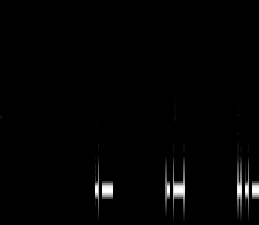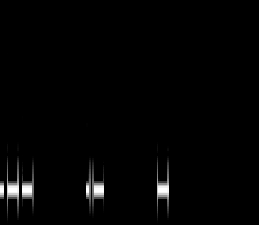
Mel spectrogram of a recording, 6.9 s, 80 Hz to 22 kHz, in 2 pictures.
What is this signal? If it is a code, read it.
Morse code, heard as a keyed tone, about 25 wpm, spaced as for 10 wpm, 700 Hz. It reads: AA2AT
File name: Lesson 16g - Letter c - Call Signs 25wpm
